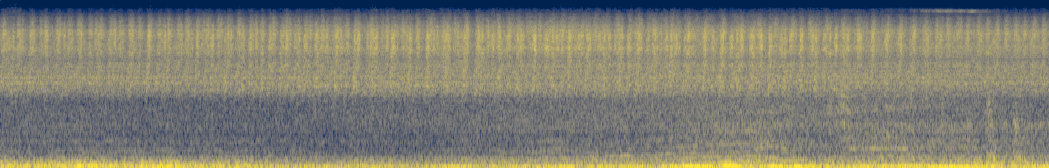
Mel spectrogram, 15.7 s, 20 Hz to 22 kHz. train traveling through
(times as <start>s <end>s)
8.2s 15.7s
